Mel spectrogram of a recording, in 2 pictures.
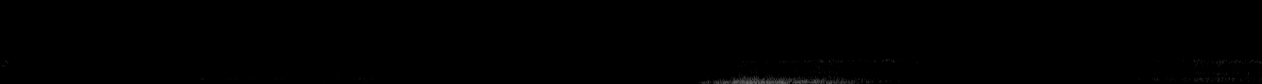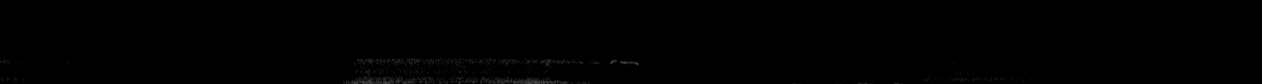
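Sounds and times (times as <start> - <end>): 
person breathing in sleep: 1.8 - 4.6, 7.2 - 9.2, 11.1 - 13.5, 16.0 - 19.0, 21.4 - 23.1.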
